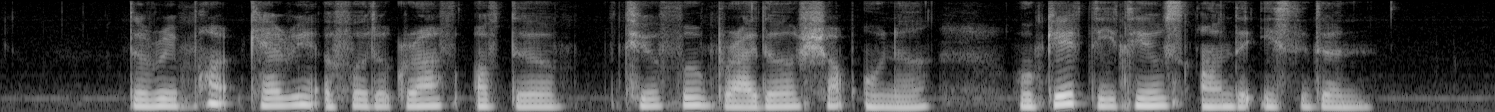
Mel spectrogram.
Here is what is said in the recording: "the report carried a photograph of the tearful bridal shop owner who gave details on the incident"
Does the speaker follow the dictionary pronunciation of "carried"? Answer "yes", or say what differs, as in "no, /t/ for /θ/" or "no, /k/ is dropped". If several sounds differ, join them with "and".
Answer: no, /d/ is dropped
